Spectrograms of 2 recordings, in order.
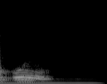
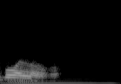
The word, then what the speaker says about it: bulu: Kemudian kita ingin mencontohkan U yang berikutnya, kita ingin menulis misalnya bulu. Ba tambah waw jadi bu ya. Kita juga tidak bisa membacanya dengan bolo karena kita tidak mengetahui barangkali arti bolo itu apa.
